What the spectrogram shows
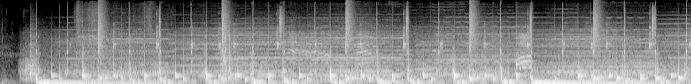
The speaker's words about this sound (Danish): Vi skal lige have en jingle.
